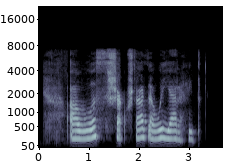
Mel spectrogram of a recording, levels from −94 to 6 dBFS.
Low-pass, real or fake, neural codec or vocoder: 7.2 kHz; fake; codec, 16 kHz, 4 kbps, FreqCodec, larger model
